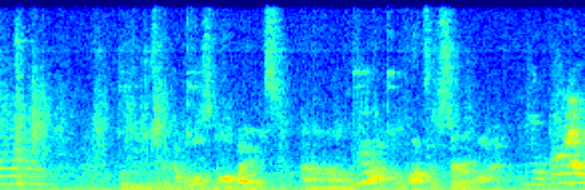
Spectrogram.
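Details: Six-week-old Cavalier King Charles Spaniel puppies from Robin's litter, indoors while being dewormed and having toenails trimmed, give high, tonal whining cries and short yelps in uneven bursts, overlapped by people talking nearby.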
